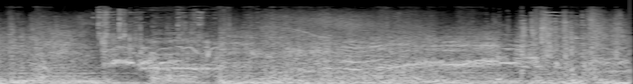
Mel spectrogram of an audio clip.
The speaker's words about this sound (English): Hansel uses a combination of hand grenades and rifle fire to take down the numerous targets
